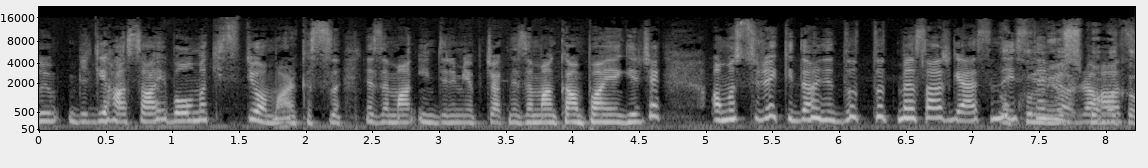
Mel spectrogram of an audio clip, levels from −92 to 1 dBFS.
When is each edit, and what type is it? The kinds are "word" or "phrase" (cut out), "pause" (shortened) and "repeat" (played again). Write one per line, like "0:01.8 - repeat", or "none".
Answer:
none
